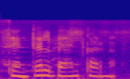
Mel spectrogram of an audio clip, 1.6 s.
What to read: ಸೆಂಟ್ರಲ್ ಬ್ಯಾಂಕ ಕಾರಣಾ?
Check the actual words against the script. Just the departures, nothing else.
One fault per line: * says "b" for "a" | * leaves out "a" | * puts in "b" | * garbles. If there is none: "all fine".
all fine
